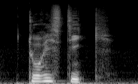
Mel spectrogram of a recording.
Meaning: 1. tourist, tourist's 2. touristy, touristic (which attracts tourists)
- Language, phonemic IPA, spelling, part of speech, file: French, /tu.ʁis.tik/, touristique, adjective, Fr-touristique.ogg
